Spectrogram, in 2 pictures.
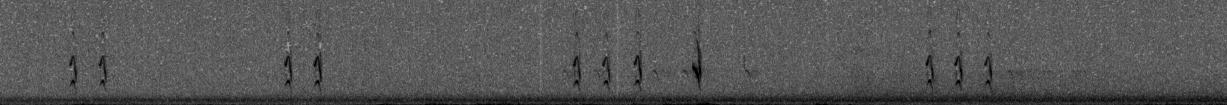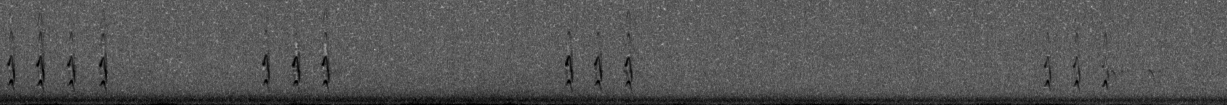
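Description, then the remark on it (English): A wild bird, a lone male, calls repeatedly with short, high, sharp notes in quick clusters of two or three, recurring every second or two over a low background rumble. No one speaks. “And this is a wild bird.”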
